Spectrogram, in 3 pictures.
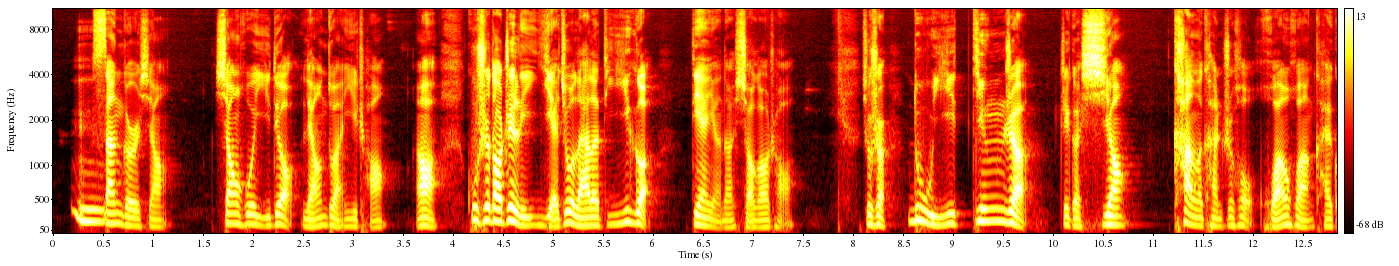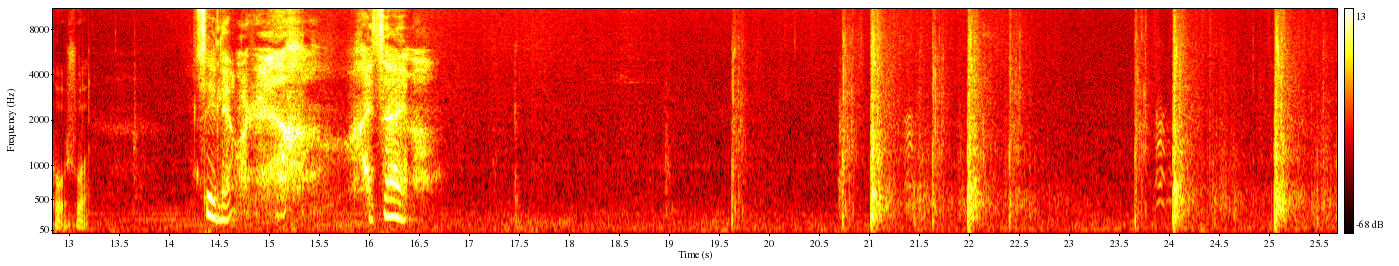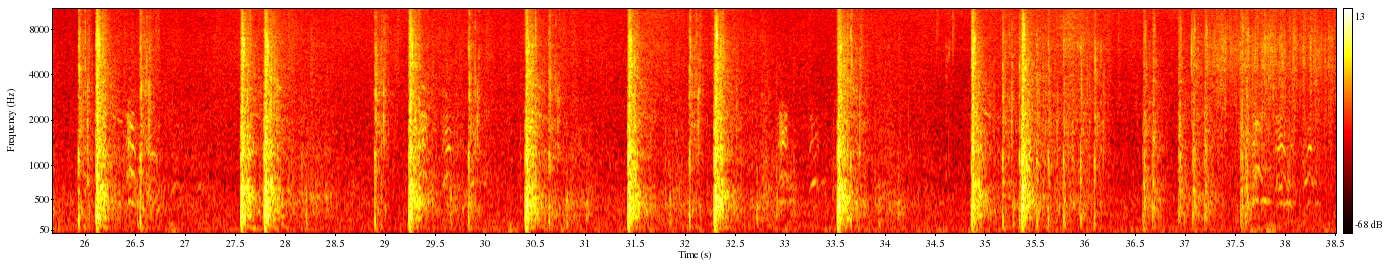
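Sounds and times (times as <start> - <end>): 
speech: 0.2 - 13.3, 14.3 - 15.2, 16.0 - 16.6
firecrackers going off outside a house: 20.7 - 22.8, 23.6 - 26.8, 27.4 - 38.5.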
